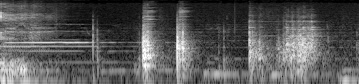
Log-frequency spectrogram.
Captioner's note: dish clatters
